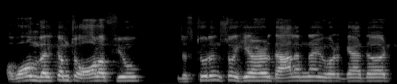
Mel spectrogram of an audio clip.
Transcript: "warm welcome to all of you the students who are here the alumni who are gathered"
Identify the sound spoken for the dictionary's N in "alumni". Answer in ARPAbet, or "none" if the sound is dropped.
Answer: N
